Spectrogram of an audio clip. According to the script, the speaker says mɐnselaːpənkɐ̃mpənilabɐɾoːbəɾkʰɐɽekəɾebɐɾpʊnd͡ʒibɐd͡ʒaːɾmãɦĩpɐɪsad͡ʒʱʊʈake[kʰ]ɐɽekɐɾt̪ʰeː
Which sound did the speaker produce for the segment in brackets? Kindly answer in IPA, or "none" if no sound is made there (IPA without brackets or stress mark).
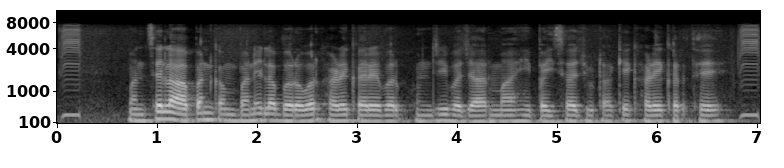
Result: kʰ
